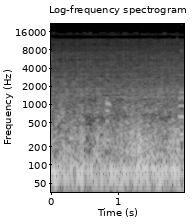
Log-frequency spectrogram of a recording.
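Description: Steady low wind rumble on the microphone of a moving motorbike, mixed with its engine and road noise.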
